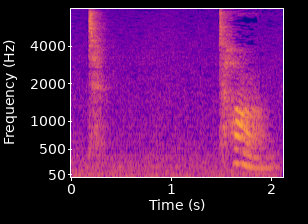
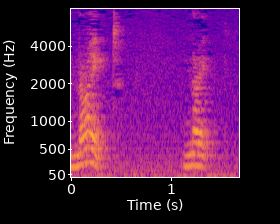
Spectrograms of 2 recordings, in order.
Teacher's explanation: air there the tip of my tongue touches that hard bump there is a release of air but the puff is very weak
